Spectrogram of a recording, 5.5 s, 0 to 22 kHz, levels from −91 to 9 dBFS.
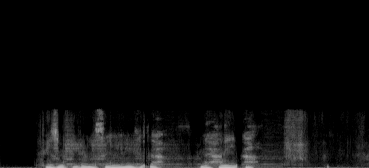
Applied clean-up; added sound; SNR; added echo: neural diffusion model UNIVERSE++.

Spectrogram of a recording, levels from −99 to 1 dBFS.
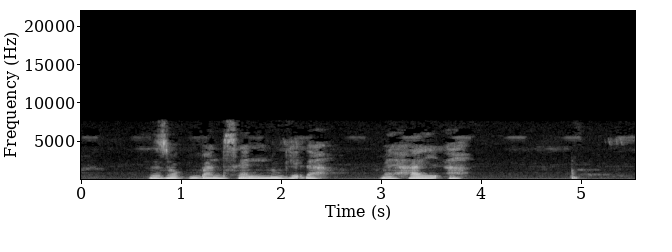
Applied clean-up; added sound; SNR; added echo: none; none; none; none.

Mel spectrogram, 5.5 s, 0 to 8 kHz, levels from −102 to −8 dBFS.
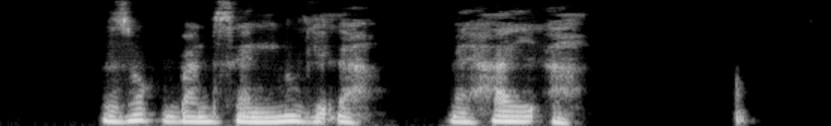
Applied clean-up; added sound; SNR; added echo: neural mask model Resemble Enhance denoiser.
